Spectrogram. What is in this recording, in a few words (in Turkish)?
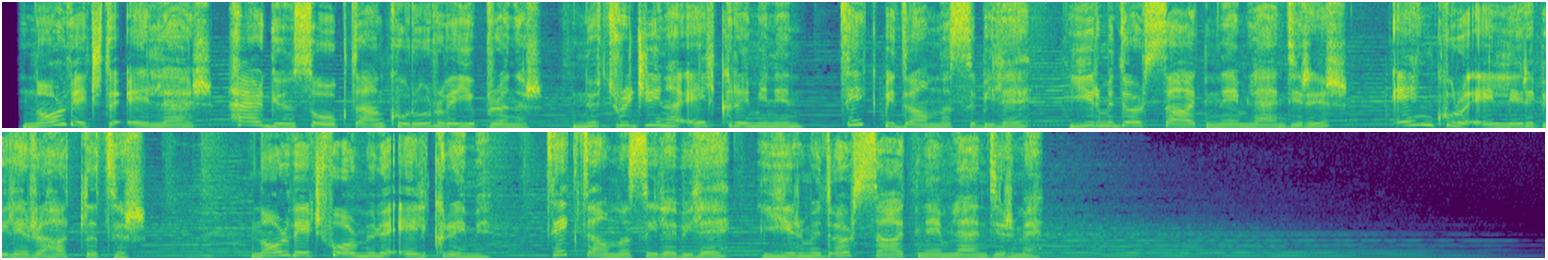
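sicak sakin, seslendirme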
